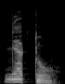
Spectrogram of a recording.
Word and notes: zatu: apatani

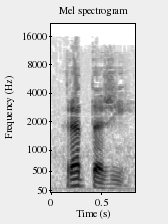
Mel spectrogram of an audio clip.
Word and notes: rata zhi: sanlucasquiavini

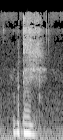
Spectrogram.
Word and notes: bdi: sanlucasquiavini

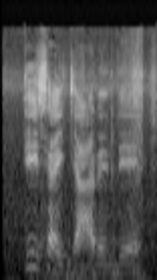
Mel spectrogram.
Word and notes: saicharen: sai.cha.ren; Koro

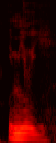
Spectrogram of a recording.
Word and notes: imyoi: Biak

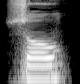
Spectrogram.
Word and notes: sou: mpur

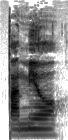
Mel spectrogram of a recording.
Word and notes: pamyo: Apatani

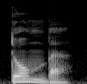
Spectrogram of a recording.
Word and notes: domba: Vafsi

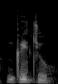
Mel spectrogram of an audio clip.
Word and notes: gwju: apatani

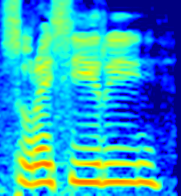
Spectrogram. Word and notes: sura e siri: Wamesa

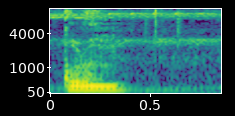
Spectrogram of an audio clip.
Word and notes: kuluN: Yokoim

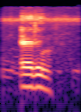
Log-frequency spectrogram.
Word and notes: ering: e.ring

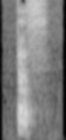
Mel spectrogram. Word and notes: tas: Xyzyl

